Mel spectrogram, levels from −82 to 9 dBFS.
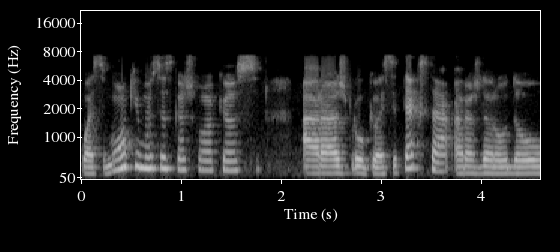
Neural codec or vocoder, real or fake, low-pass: none; real; 7.2 kHz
